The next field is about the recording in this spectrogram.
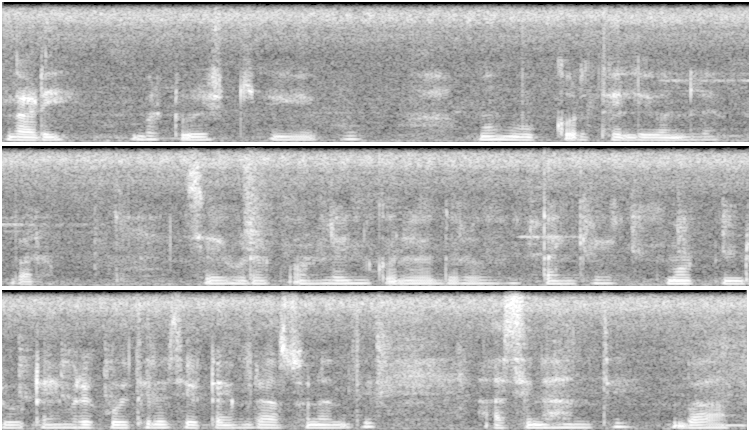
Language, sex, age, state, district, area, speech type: Odia, male, 18-30, Odisha, Koraput, urban, spontaneous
